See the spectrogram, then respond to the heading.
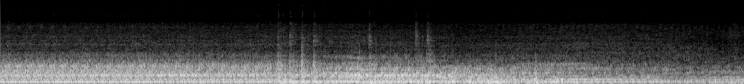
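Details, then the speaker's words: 2004 Ford Mustang Mach 1 with SLP mufflers, after its fuel pump inertia switch was reset and fuel flow checked: steady, even idle with a deep smooth exhaust burble and no misfire. Runs normally. "so it's running great now i'll leave you with a little exhaust clip he has slp mufflers on it"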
